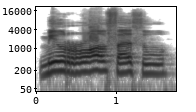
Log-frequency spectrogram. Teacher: Ra tebal selesai sebab dia baris atas.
